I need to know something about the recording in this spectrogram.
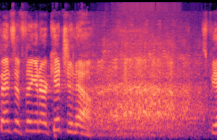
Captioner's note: audience laughing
